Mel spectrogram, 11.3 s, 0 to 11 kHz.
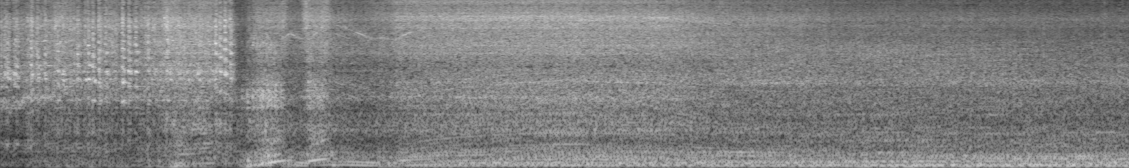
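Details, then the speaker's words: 1987 Chevy K20 plow truck, 350 small block automatic, first start in years on fresh premium fuel: catches with a bark, then lumpy uneven idle over deep rumble; won't idle without throttle, spark timing suspected. "got the keep his foot on the gas she don't want to idle still don't want to idle"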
